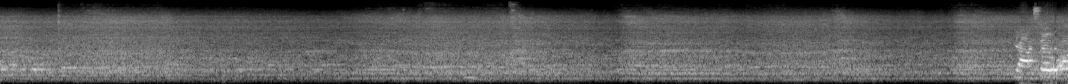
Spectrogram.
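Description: A hair dryer blows steadily and loudly throughout, drying a client's hair during a styling session, with a brief louder burst near the end.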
